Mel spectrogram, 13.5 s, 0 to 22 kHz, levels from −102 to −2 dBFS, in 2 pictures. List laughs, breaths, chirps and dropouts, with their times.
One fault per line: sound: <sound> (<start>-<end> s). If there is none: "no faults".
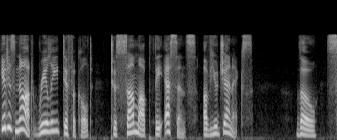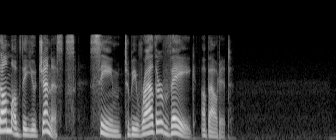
no faults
